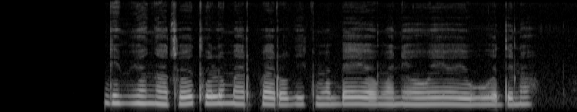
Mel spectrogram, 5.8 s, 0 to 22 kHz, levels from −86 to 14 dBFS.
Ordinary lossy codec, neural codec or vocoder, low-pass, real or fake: none; none; none; real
